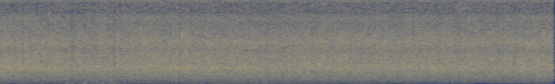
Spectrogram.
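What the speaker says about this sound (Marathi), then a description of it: "पाऊस जोराचा एकदम जबरदस्त धोकी परिसरात पाऊस तुफानी" Heavy monsoon rain pours down on a road in the Dhoki area, a dense, unbroken roar of falling water filling the scene at constant loudness, with no voices over it.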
